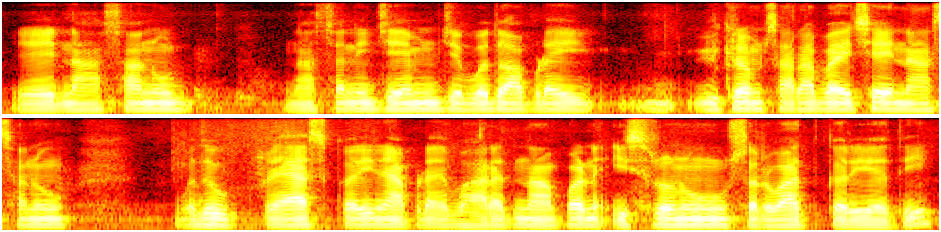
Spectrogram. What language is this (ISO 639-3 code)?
guj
